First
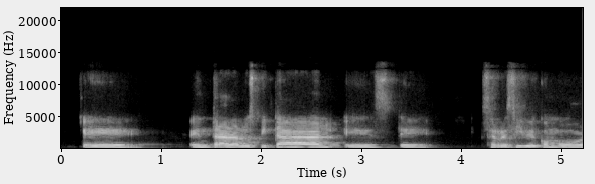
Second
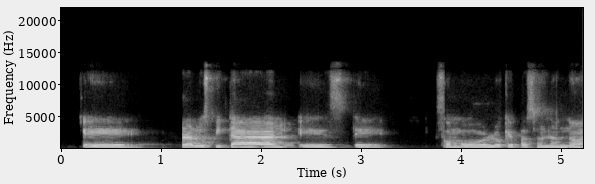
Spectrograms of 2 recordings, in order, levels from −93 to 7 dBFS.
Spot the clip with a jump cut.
second; 2 cuts; at 1.2 s, 3.8 s

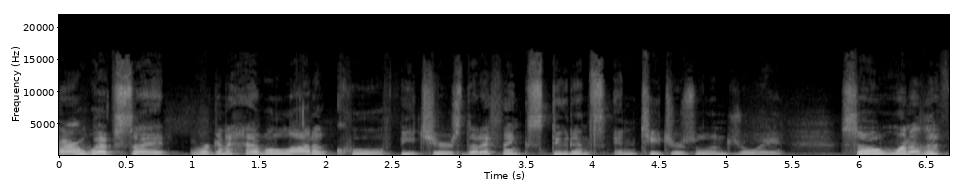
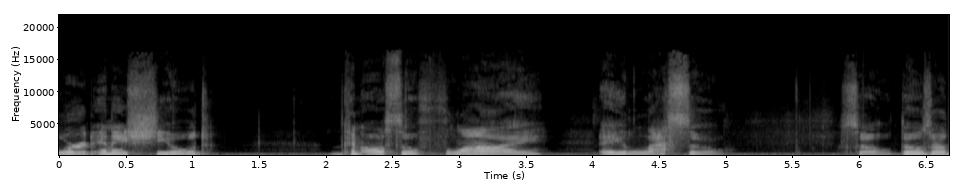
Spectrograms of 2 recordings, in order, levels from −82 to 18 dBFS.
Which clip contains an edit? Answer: second; 2 cuts; at 2.1 s, 4.0 s

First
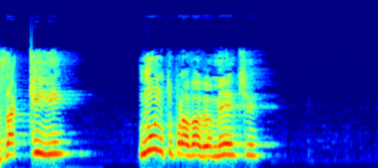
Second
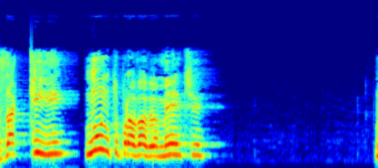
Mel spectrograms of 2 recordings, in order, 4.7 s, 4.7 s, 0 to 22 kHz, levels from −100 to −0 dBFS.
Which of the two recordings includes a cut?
second; 1 cut; at 1.0 s

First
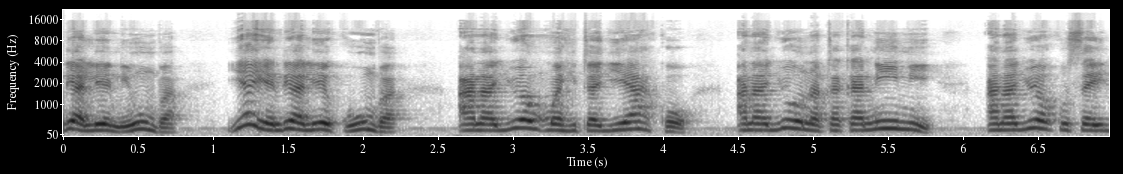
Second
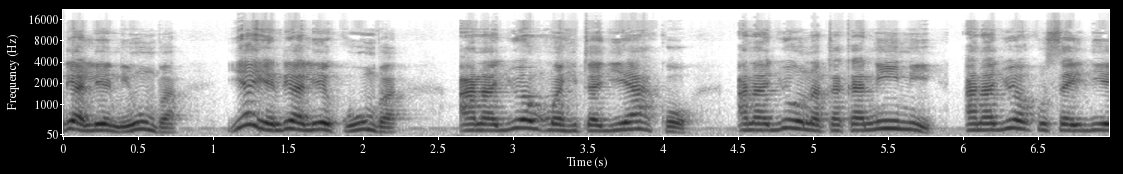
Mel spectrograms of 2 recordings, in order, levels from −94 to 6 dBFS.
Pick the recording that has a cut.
second; 1 cut; at 5.9 s

